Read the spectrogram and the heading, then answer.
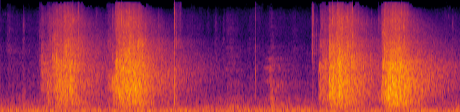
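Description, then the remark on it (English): A crowd practices clapping together on a speaker's raised hand, in two quick double claps, a pause separating the first pair from the second. Each clap is a loud, broad, slightly ragged burst of many hands. “Again, it's going to take a series of two claps, okay?”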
